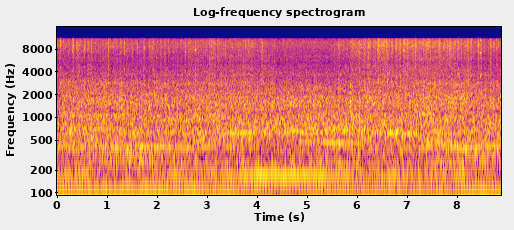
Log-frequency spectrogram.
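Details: 1997 Bobcat 763 skid steer loader, Kubota diesel, 2,808 hours, on Loegering tracks: steady low diesel drone with an even beat at constant speed, no knocks or misses; normal healthy idle.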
